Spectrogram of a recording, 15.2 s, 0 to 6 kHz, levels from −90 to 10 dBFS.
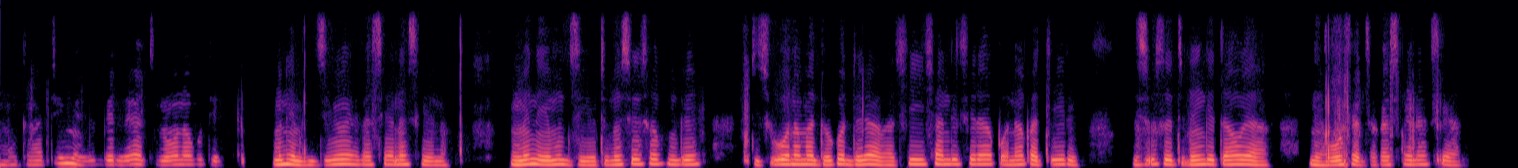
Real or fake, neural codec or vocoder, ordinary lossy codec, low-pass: real; none; AAC, 48 kbps; 5.4 kHz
